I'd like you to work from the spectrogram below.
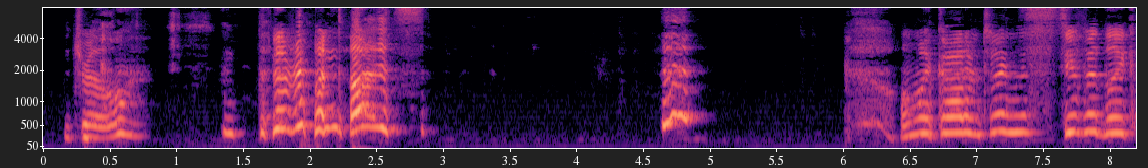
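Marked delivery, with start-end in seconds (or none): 0.3-7.0 breathless wheezing laughter, higher and louder. Reacting to another speaker's remark, laughing and wheezing. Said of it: "I can't breathe thing while laughing".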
